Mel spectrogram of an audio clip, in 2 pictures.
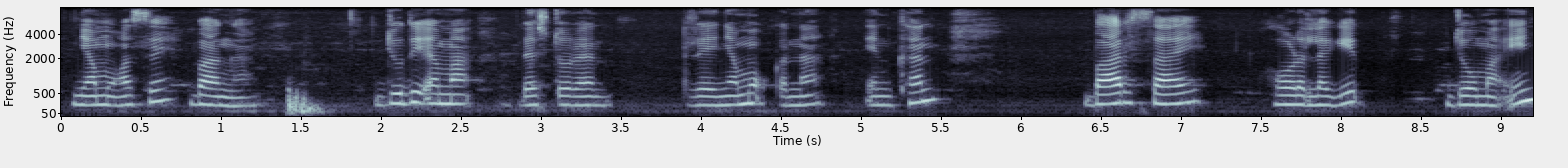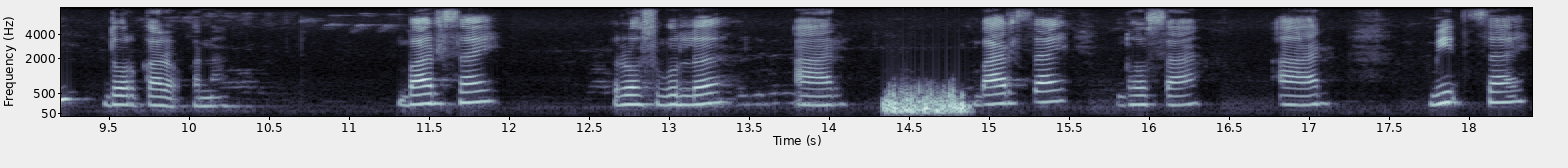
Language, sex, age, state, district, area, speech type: Santali, female, 18-30, Jharkhand, Seraikela Kharsawan, rural, spontaneous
